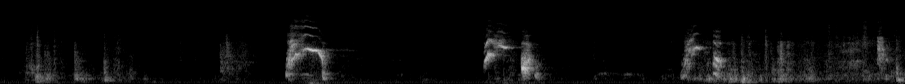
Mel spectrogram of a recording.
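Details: Young lion cubs playing and bonding in the wild, giving short scattered calls, a few louder rasping, rising-and-falling cries, and a rougher burst of sounds near the end, with quiet gaps between.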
